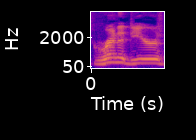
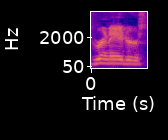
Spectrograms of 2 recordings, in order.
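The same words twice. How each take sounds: First: The word is said the official way. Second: The word is said the childhood way. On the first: This is how the name is actually pronounced. "apparently it's Grenadiers" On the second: This is how the speaker said it as a child. "it was always Grenadiers to me"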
